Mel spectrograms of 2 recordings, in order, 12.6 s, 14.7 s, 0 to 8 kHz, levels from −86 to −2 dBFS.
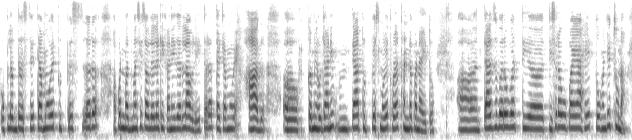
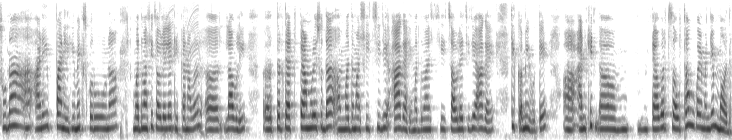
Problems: background sounds at intervals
